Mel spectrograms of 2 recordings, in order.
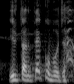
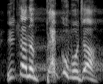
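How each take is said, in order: First: Low, soft aside; understated plotting voice; low-key scheming. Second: Louder, punched declaration; mock-resolute battle decision; emphatic decree. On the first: Retold or imitated. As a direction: float the plan quietly, matter-of-factly. First take of the elders' decision. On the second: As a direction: announce the plan forcefully. Repeats the decision forcefully.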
